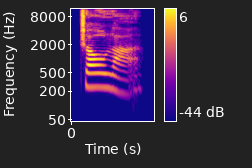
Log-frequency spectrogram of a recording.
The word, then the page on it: 招揽: zhāo lǎn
